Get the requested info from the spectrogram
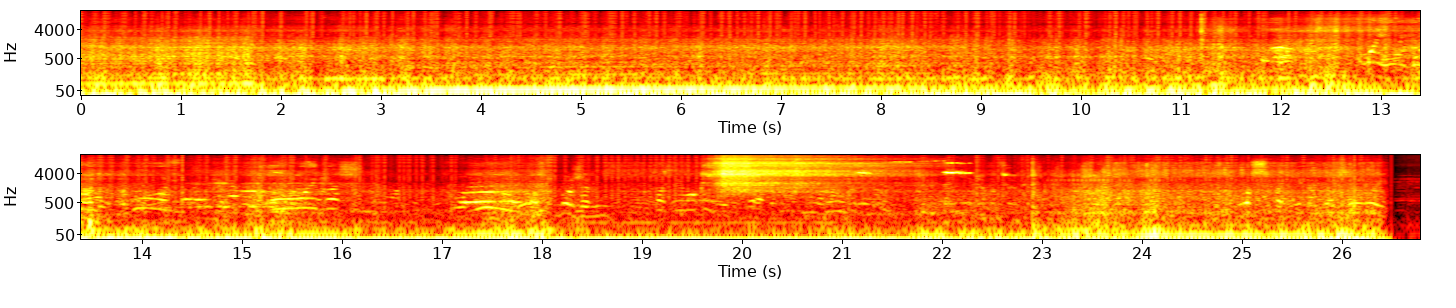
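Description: Loud, steady engine and road rumble of a vehicle on the move, with voices about halfway through and a brief burst of hiss about twenty seconds in.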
